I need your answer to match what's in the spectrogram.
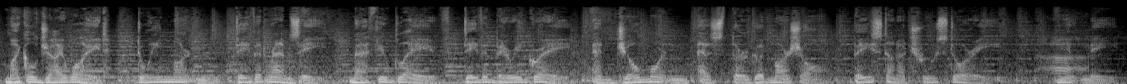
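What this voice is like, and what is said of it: Movie trailer announcer voice. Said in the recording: “They got the movie announcer voice guy.”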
